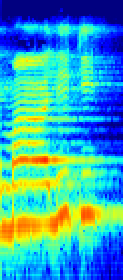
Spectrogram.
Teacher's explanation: میم متحرک کو بغیر غنہ کے پڑھا جائے گا، جیسے کہ مالکی، اب میم متحرک ہے، یہاں پہ اس کے اوپر کھڑا زبر ہے، حرکت لگی ہوئی ہے، تو اس کا مطلب یہ ہے کہ یہ میم ہم بغیر غنہ کے ادا کریں گے۔ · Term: عدم غنہ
